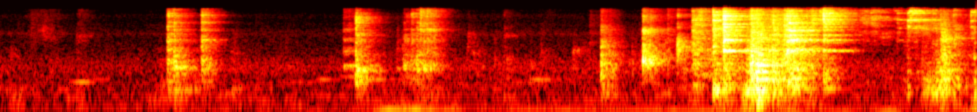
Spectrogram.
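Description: Dishes and utensils clinking and clattering in a kitchen sink: a couple of separate knocks first, then busier clatter from about six seconds in.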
